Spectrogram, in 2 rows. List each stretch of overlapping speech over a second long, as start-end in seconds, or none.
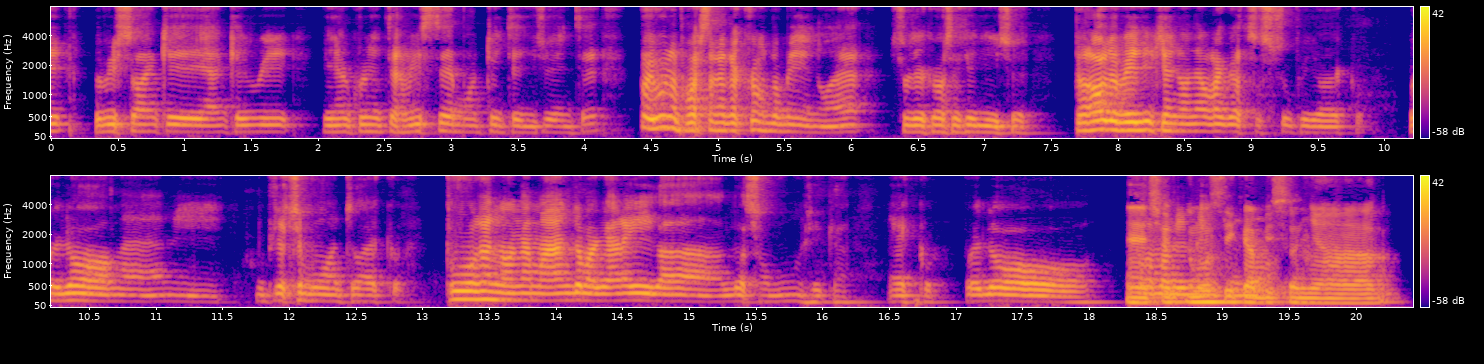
18.3-19.5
